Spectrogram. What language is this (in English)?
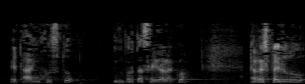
Basque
